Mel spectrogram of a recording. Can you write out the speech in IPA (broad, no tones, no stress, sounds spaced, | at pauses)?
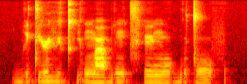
b i tʲ ə˞ vʲ o kʰ j u ŋ͡m a b i ŋ t͡sʰ e ŋ o ɡ͡b u t o f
